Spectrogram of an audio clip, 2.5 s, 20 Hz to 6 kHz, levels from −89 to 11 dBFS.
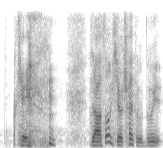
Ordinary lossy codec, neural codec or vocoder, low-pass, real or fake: AAC, 32 kbps; vocoder, 22.05 kHz, 80 mel bands, WaveNeXt; 5.4 kHz; fake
